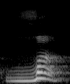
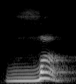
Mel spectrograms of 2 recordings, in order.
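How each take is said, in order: No difference in how they are said.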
